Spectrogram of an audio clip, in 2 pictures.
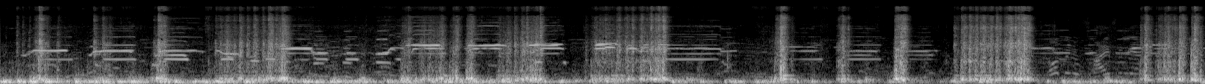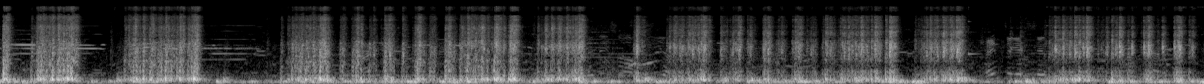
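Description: Basel carnival drums played by a marching drum group, with sharp strokes and rolls. A high piped melody plays over them for about the first seven seconds and briefly later on.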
